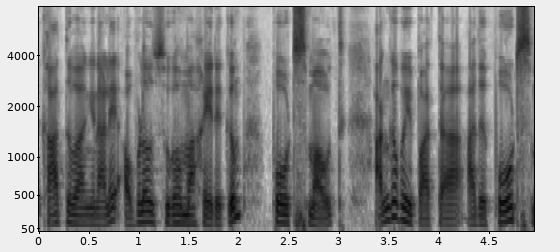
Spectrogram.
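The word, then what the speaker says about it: Portsmouth: முத் என்று வாய்க்குள்ள ஒரு மாதிரி வாசிக்கணும் எனவே போட்ஸ்முத் போர்ட்ஸ் முத் அப்படி என்று வாசிக்கணுமாம் இந்த உச்சரிப்பு எல்லாம் சரியான உச்சரிப்பு என்று நான் சொல்ல வரையில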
